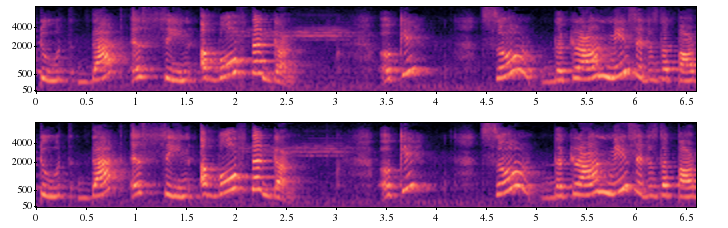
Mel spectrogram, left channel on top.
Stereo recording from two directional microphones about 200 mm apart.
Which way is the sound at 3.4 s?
45° right (ahead or behind).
